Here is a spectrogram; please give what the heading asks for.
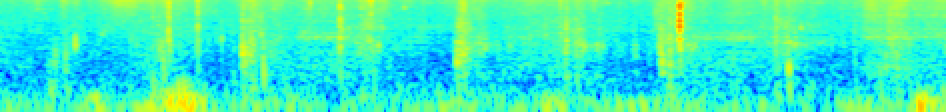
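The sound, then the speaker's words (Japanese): Soft footsteps of a hiker walking along a paved road on a countryside nature trail near Isehara, Japan. Faint, irregular scuffs and taps continue throughout at a relaxed walking pace. “今舗装路をずっと歩いてて”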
